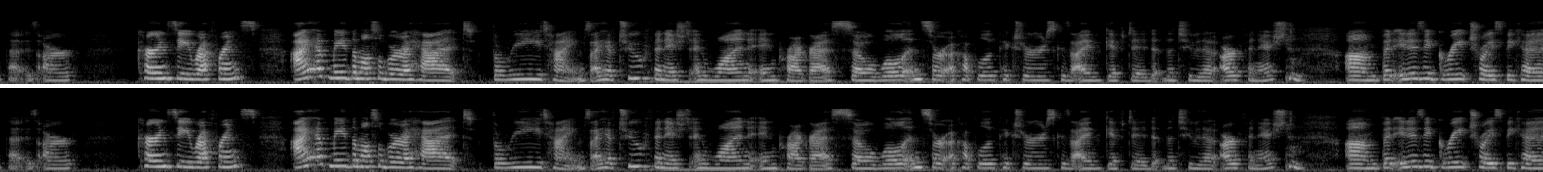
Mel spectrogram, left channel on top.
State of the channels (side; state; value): both; normal; correlation 0.80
